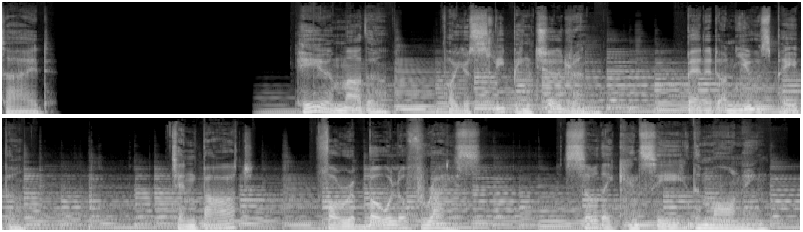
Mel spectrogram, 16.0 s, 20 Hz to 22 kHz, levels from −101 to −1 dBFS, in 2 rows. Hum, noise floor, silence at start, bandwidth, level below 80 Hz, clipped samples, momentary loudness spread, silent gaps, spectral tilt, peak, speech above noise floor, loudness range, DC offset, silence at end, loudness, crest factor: none; under -90 dBFS; 0 s; 19 kHz; -34 dBFS; under 0.1%; 11 LU; 0.59-2.50 s; -6 dB/octave; -2 dBFS; over 71 dB; 4 LU; under 0.1%; 0 s; -21 LUFS; 18 dB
